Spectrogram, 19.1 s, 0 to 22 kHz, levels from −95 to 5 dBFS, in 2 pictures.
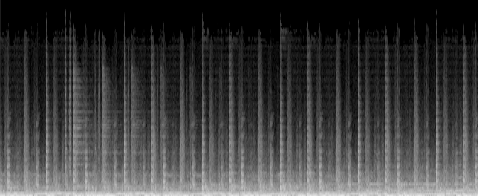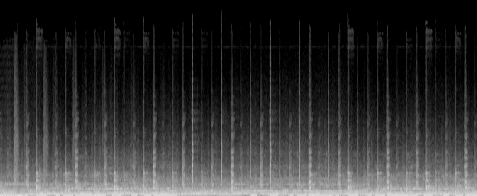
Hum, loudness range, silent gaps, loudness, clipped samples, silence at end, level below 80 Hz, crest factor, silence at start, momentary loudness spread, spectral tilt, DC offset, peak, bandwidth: none; 3 LU; none; -12 LUFS; under 0.1%; 0 s; -16 dBFS; 10 dB; 0 s; 4 LU; -8 dB/octave; under 0.1%; 0 dBFS; 9 kHz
